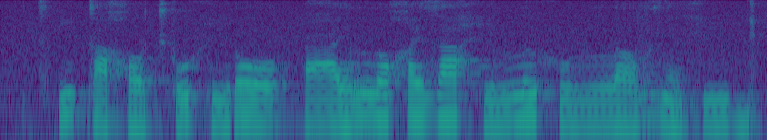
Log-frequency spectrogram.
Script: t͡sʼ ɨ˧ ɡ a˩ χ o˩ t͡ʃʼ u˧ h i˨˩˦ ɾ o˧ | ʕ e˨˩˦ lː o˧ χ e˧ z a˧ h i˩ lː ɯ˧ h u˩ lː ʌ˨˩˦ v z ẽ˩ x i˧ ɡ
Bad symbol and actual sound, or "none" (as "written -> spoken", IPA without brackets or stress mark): ɨ˧ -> i˧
